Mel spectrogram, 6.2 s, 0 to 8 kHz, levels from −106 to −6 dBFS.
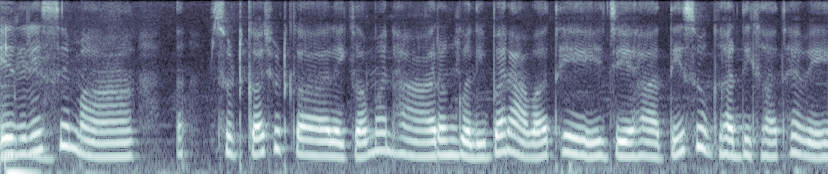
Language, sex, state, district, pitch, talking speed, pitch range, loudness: Chhattisgarhi, female, Chhattisgarh, Raigarh, 225 Hz, 165 wpm, 205-255 Hz, -16 LUFS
